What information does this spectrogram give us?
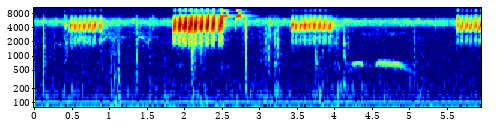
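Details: Cinereous tit, gelatik batu, in a 'kejepit' (pinched) distress call used as a lure to draw down wild birds: four harsh, buzzy, rasping bursts, each under a second, spaced irregularly, with a faint low whistle and steady high hiss behind.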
